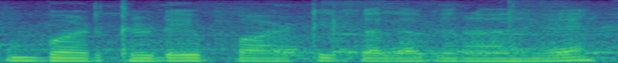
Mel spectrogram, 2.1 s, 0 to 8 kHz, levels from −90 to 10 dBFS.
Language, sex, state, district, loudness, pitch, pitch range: Hindi, female, Uttar Pradesh, Lucknow, -17 LUFS, 130 Hz, 120-135 Hz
